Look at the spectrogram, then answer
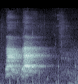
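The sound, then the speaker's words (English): Two quick, high-pitched yaps from a small, newly acquired female Chihuahua puppy, sharp, the second slightly stronger, then a faint trailing whine as the sound fades. “We just got a new Chihuahua puppy, and she thinks she runs the show, and she doesn't.”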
